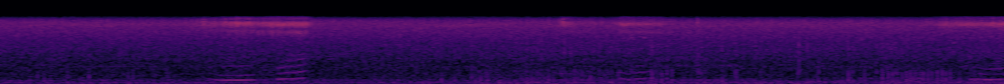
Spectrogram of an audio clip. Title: My cat snoring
